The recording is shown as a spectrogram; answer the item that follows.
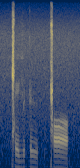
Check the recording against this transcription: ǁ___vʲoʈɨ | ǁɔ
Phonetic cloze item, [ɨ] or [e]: e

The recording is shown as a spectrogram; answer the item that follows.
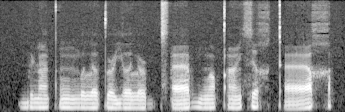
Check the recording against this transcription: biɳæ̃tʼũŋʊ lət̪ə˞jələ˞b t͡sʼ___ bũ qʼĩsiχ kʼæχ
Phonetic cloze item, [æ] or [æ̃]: æ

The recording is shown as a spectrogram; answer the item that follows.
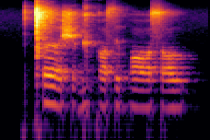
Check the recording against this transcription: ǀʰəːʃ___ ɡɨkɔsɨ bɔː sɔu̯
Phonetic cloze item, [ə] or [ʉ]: ə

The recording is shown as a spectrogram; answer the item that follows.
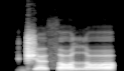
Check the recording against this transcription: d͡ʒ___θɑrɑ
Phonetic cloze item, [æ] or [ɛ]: æ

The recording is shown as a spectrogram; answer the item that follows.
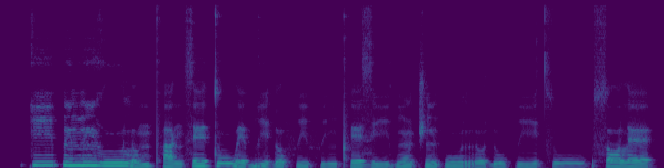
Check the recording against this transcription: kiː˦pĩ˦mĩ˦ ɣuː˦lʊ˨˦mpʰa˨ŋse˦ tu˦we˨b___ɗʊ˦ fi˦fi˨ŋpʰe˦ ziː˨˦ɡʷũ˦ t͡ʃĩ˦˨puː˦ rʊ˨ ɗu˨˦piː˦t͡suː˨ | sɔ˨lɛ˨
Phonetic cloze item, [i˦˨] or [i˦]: i˦˨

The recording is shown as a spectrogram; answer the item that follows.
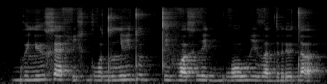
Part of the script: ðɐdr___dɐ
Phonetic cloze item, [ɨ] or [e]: ɨ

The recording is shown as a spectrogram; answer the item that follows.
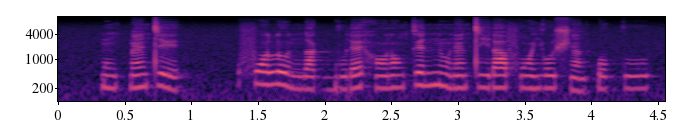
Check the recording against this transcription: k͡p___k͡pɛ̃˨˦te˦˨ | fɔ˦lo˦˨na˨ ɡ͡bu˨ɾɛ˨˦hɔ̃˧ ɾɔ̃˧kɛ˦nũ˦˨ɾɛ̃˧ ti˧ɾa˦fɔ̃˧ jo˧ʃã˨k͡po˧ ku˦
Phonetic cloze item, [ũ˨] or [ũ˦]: ũ˨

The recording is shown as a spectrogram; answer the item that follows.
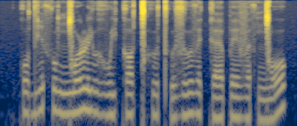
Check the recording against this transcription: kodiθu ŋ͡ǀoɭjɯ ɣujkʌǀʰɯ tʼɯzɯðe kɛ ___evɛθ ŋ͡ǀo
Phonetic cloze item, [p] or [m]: p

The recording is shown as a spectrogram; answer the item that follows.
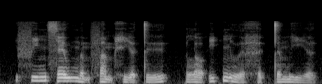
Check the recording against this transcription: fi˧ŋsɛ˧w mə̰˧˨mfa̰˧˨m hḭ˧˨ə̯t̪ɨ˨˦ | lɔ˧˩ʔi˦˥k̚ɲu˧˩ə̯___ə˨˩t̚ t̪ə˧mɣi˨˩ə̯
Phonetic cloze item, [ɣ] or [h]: h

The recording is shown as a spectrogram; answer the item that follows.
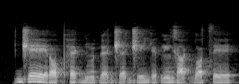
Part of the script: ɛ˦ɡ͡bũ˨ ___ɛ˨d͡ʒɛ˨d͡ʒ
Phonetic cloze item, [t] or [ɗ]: ɗ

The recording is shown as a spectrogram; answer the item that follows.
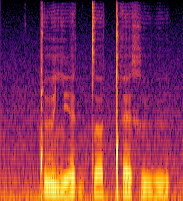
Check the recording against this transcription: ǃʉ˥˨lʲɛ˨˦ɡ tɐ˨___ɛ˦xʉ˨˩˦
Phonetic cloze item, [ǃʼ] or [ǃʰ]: ǃʰ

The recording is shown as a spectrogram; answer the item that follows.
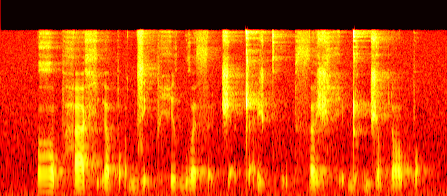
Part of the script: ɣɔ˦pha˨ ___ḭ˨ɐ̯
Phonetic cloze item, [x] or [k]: x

